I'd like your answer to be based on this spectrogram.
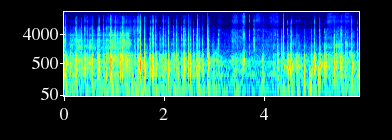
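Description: Fingertips tap rapidly on an empty Planet Oat oat milk carton made of paperboard. The result is a dense run of short, dry, hollow taps centered in the mid-range, with a brief quieter lull midway before the tapping picks up again.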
